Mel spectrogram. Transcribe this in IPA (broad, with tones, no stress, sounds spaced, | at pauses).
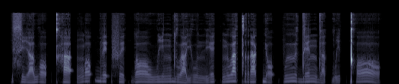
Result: s i˩˦ a̯ w ɔ˨˩ ʔ kʰ a˨˩ ʔ ŋ ɔ˦˥ ʔ b e˦˥ ʔ f e˨˩ k̚ l ɔː˧ w i˦˥ n d u˨˩ a̯ j u˨˩ n j e˥˩ k̚ n u˥˩ a̯ t r a˦˥ k̚ j ɔ˨˩ ʔ p ɯː˥˩ d e˥˩ n d a˨˩ t̚ w i˨˩ t̚ kʰ ɔː˥˩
